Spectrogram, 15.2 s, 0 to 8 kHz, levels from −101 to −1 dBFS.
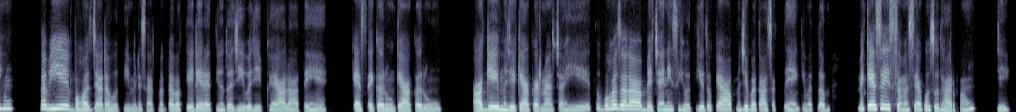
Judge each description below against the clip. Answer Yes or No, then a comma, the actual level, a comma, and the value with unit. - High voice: Yes, high, 210 Hz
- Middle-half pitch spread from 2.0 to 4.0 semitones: Yes, narrow, 2.5 semitones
